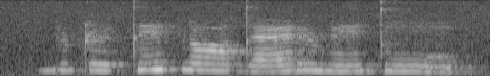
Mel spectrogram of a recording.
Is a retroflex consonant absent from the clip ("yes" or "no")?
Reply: no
